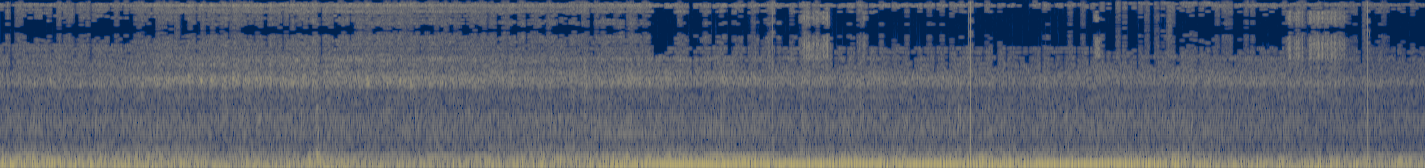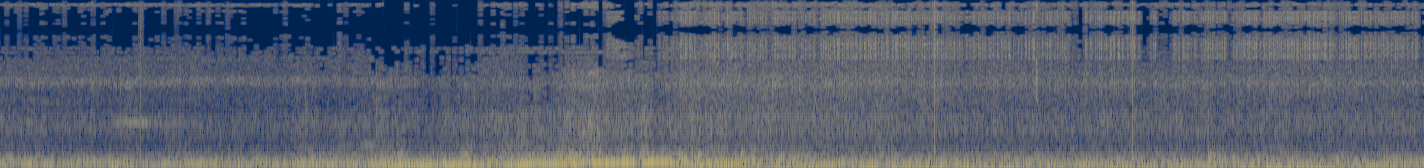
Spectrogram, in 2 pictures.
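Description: Muscle car engine running at track speed, heard from on top of the hood: a steady low drone that holds one note for several seconds in the first half, then rises as the car accelerates about two-thirds of the way in, before settling again.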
